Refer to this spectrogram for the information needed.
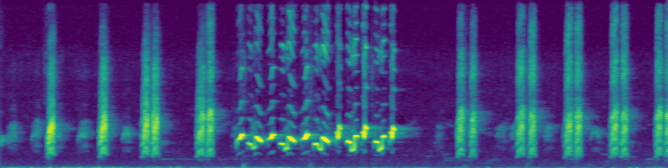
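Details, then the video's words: Sooty-headed bulbul used to draw wild birds, starting with spaced harsh chips, then a rapid bubbling warble of zigzag notes for about one and a half seconds, followed by more paired buzzy chips; faint low hum early on. "Kutilang si.ladusing super gacor suara rapat menekan burung liar"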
